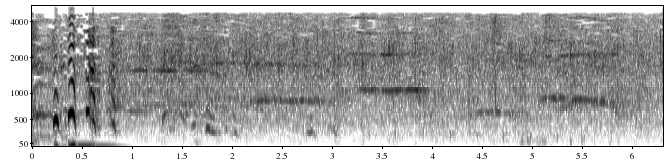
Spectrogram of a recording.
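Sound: audience clapping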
